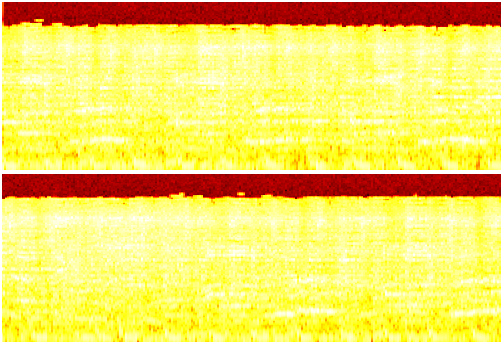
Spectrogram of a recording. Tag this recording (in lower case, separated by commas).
music, pop music, music of asia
